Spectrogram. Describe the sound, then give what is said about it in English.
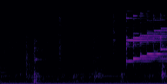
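A phone ringtone suddenly chimes in near the end, a loud, bright electronic melody cutting through a dull, murmuring background. “Oh, there goes your unprofessional phone again.”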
